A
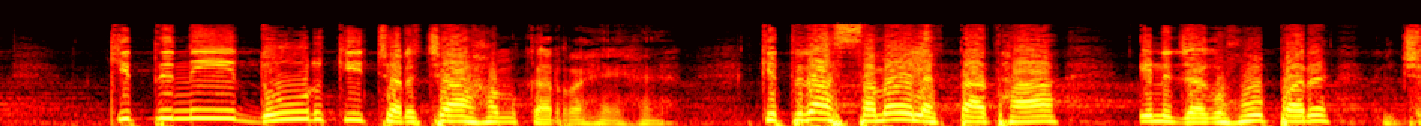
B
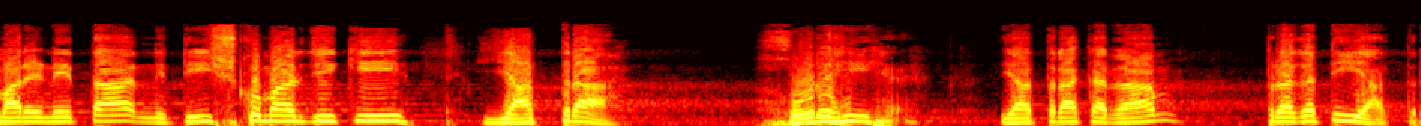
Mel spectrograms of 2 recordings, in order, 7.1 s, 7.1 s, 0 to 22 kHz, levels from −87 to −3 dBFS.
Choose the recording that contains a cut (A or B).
B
